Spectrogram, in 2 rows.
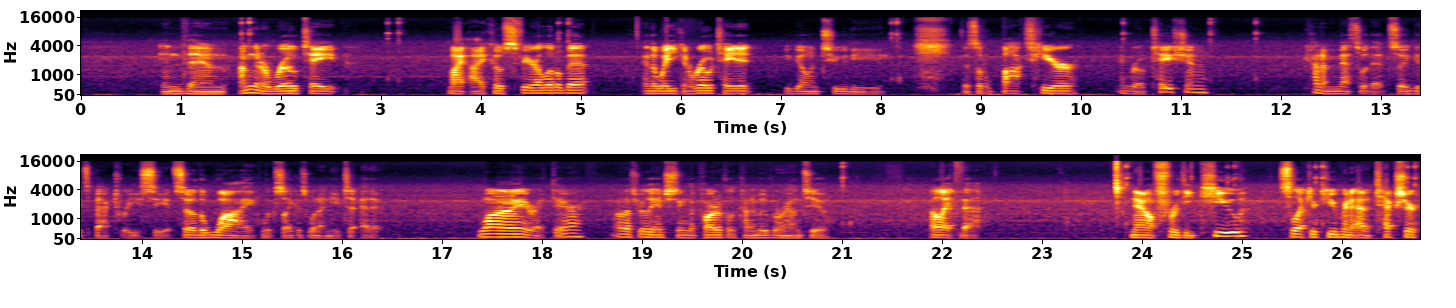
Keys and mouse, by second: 0.0-1.4 middle drag, 1.4-13.5 right drag, 23.6-26.7 drag.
